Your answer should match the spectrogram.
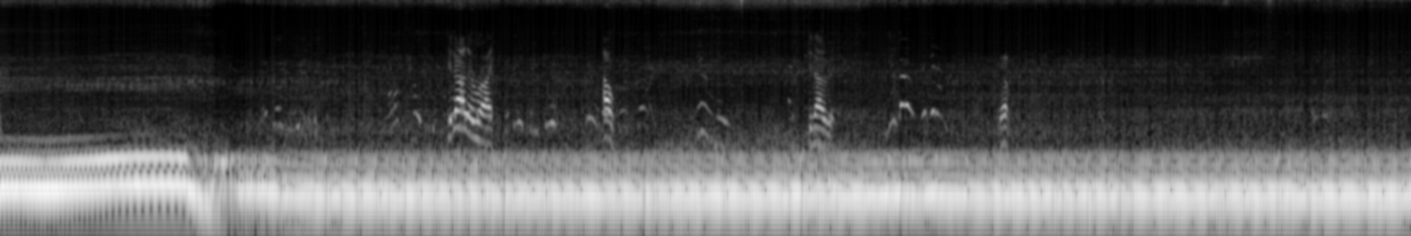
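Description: Engine of a side-by-side off-road UTV running close by: held at slightly raised revs for about three seconds, then dropping to a steady, loud idle for the rest.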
